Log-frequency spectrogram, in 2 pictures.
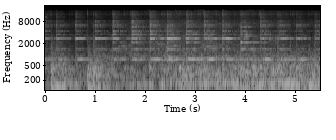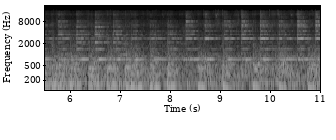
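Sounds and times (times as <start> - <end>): ringing metal gongs struck: 0.0 - 11.0
taiko drums beaten: 0.0 - 11.0.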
